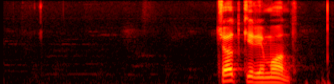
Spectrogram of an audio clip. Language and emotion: Russian, positive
